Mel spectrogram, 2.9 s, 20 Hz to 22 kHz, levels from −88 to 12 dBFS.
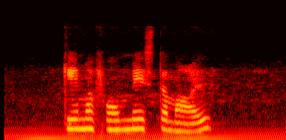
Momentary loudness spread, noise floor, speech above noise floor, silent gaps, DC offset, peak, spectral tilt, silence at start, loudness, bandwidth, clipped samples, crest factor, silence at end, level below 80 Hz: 21 LU; -46 dBFS; 22 dB; none; under 0.1%; -8 dBFS; -5 dB/octave; 0.05 s; -25 LUFS; 11 kHz; under 0.1%; 20 dB; 0 s; -44 dBFS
